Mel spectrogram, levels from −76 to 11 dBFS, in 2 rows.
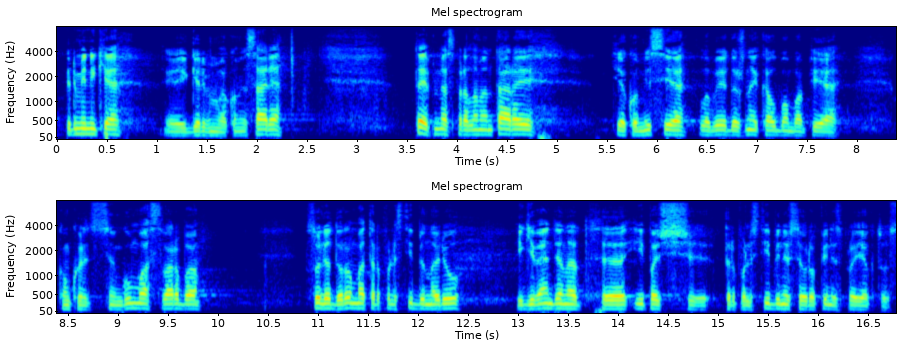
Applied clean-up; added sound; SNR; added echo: none; none; none; none.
